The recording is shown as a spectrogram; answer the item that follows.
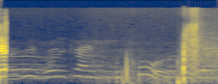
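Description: Hands knocking against a phone's microphone, loud at the very start and again near the end. Between the knocks there are faint, muffled voice sounds.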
